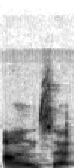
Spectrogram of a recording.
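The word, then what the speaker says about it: answer: यहां पर देखिए आंसर लिखा है आंसर की स्पेलिंग क्या होती है एनएसडब्ल्यू इस बार इसको हम क्या करते हैं आंसर आंसर में क्या होता है उत्तर अगर हम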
